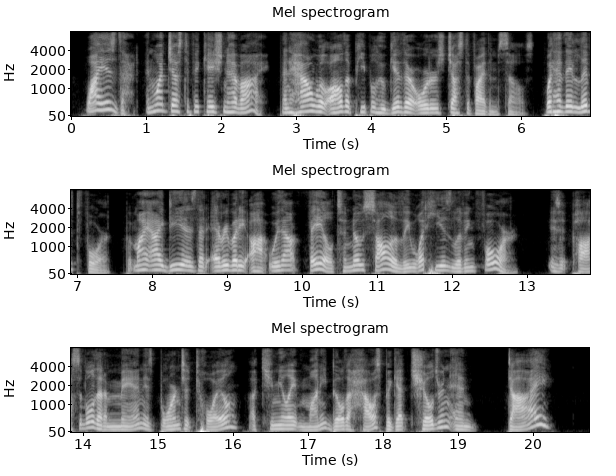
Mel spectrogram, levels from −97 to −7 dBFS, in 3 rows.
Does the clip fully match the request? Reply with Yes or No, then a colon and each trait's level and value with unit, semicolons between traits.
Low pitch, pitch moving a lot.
No: medium, 150 Hz; wide, 6.7 semitones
